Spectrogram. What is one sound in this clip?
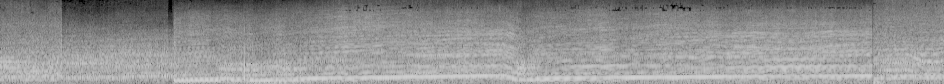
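A racing car engine roars, rising in pitch through each gear and dropping sharply at every gear change.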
